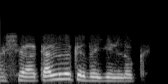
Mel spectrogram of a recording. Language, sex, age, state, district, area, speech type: Dogri, male, 18-30, Jammu and Kashmir, Udhampur, rural, conversation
